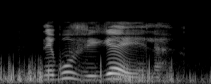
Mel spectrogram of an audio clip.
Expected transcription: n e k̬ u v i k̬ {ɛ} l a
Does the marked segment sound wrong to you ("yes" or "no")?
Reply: yes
